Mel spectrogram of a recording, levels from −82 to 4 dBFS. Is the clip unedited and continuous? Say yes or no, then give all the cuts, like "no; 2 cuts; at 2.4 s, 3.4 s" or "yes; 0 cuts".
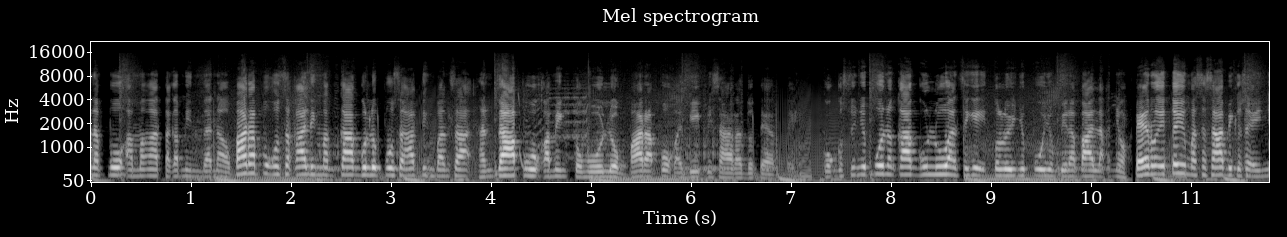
yes; 0 cuts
